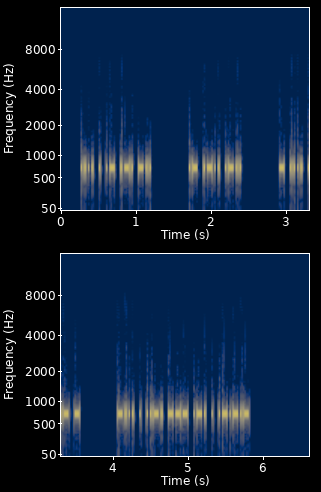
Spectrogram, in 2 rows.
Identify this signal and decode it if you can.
Morse code, heard as a keyed tone, about 50 wpm, 700 Hz. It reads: HEARD ALL THAT BEFORE.
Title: 3x Word-Spacing - Sentences from Top 400 Words - 50wpm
